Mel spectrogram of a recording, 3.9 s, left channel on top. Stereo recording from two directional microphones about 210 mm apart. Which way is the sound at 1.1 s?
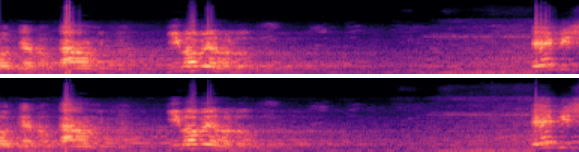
20° right (ahead or behind).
